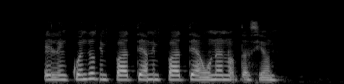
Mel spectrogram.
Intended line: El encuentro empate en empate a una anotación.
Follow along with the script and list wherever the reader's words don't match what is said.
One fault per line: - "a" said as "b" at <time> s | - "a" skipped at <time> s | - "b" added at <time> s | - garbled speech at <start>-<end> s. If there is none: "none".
none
